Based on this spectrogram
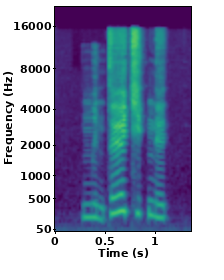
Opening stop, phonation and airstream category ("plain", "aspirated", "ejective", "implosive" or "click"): plain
